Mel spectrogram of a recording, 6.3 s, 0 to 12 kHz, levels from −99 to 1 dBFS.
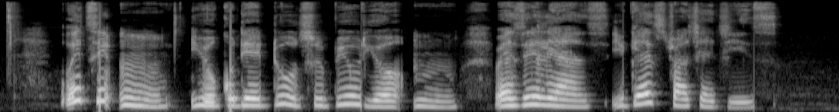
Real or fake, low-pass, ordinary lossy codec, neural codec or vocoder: real; 10.8 kHz; MP3, 96 kbps; none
